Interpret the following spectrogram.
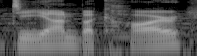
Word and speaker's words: Dion Bakar: the longer voice messages i mispronounced it earlier it's dion bakar and it seems like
